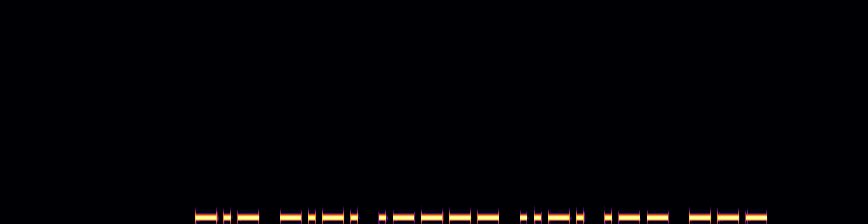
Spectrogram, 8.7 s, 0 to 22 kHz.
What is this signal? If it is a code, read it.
Morse code, heard as a keyed tone, about 17 wpm, 700 Hz. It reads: KC1FWO
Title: USA Call Signs - 6 Characters - Repeated 3x - 17wpm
